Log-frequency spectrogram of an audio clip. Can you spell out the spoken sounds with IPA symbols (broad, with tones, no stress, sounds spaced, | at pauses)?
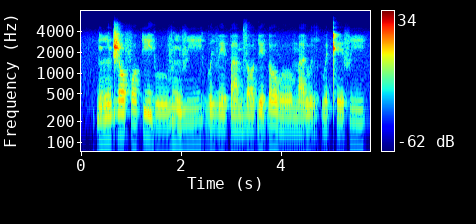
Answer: ɗ ĩ˨˦ d͡ʒ ɔ˦ f ɔ˨ k i˦ j uː˨ v ĩ˦˨ v iː˨˦ ɡʷ i˨ β e˨ p a˨ m z ɔ˦ ɗ ɪ˦˨ ɗ ɔ˦ β oː˨ m a˨ ɾ u˦ r kʷ ɛ˨ kʰ e˨ f i˦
